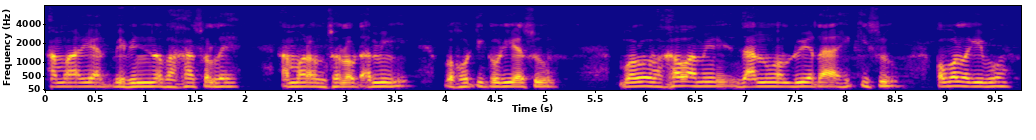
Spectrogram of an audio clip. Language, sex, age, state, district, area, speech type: Assamese, male, 60+, Assam, Udalguri, rural, spontaneous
